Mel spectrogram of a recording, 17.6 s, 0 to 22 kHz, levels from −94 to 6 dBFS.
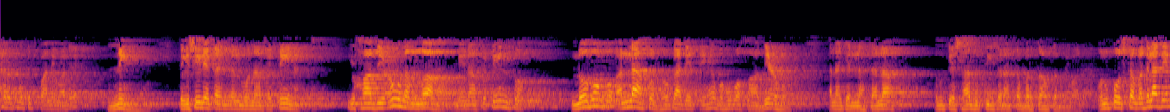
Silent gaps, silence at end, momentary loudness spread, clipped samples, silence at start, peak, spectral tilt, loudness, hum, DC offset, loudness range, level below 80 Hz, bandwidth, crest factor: none; 0 s; 16 LU; under 0.1%; 0 s; 0 dBFS; -2.5 dB/octave; -20 LUFS; none; under 0.1%; 5 LU; -62 dBFS; 6 kHz; 20 dB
